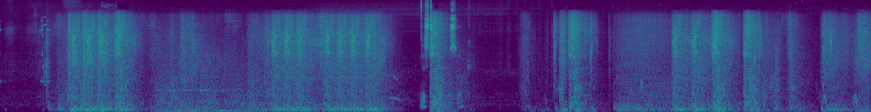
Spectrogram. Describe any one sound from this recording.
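Loud explosions boom and roar in bursts.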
